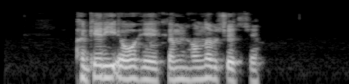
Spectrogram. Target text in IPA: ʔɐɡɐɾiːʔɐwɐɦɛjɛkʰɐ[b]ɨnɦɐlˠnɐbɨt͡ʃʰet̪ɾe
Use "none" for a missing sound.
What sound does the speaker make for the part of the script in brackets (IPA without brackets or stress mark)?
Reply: m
